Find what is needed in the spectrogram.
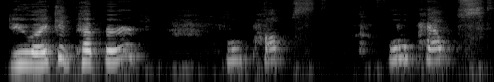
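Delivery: high, soft little coo. Real, not acted. Speaker fondly addressing Pepper, cooing.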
